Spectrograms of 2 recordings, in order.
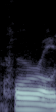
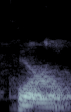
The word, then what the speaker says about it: Corral: How's it said? I think they say Coral mostly here.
